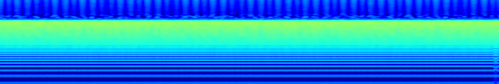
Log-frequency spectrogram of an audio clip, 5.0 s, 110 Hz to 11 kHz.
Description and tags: Buzz Tone Midi# 34
A buzz tone I generated in Audacity. It sounds a little like an AM radio sound.
34, audacity, buzz, generated, midi, note, tone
